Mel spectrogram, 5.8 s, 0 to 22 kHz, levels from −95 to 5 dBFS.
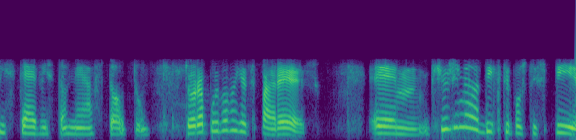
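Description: Speech passed through a G.729 codec, whose low-rate output points to 8 kbit/s: each 10 ms frame is rebuilt from a filter, pitch predictor and a few pulses. Throughout, the band sits near 250 Hz to 3.4 kHz, nothing above 3.7 kHz, and the voice sounds plainly rough and synthetic.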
